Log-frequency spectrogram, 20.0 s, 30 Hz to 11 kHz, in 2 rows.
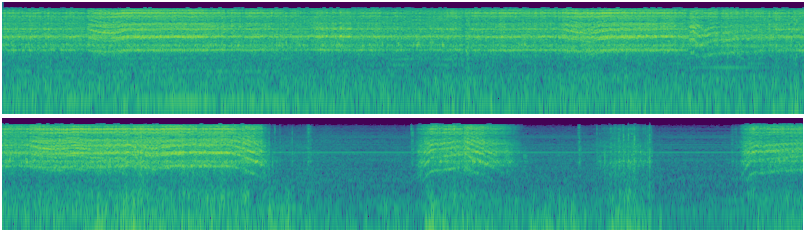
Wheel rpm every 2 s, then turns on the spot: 230, 230, 230, 230, 210, 210, 150, 40, 20, 60.
none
